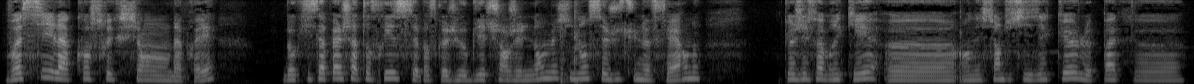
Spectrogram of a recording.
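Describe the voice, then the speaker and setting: There's slight background noise as a mid-range, somewhat bright voice proceeds at a measured pace. It's a game creator casually narrating a tour of their own builds, hesitant and full of fillers and self-corrections, who jokes chattily about their own slips.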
